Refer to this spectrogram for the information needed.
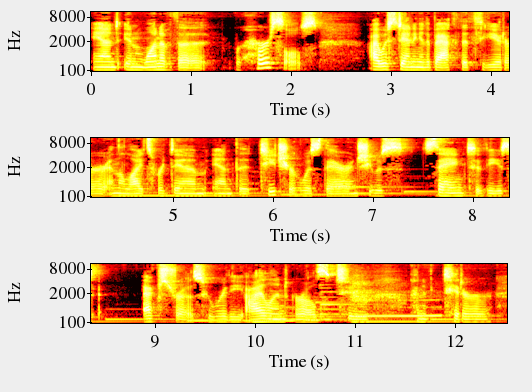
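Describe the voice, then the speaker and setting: Low-pitched woman recounting a memory. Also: flat delivery, moderate pace, over music. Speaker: documentary interviewee. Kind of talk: vivid personal storytelling.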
